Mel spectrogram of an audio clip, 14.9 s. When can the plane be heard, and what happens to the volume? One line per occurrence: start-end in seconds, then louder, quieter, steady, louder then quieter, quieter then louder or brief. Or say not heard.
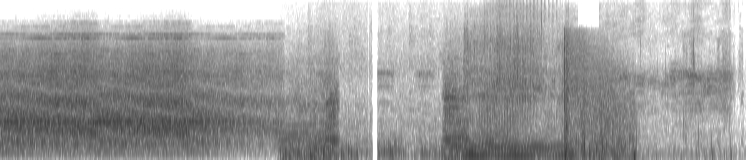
0.0-6.8 quieter
8.8-11.6 brief.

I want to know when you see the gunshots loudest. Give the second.
11 s.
